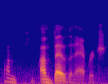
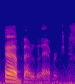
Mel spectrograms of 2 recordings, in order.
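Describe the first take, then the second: First: Plainer, offhand "better than average"; casual quip. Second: Replaying his own quip with amused swagger; cocky replay. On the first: Retold or imitated. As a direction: shrug off the compliment lightly. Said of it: "that was my response". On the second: Shown as a demonstration. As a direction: toss off "better than average" with a smug shrug. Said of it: "Like, yeah, that, that was my response".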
